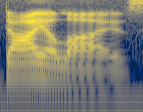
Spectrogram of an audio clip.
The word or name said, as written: dialyze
